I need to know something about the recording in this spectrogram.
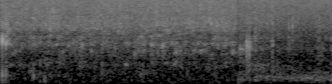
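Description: Near silence, with a faint steady hiss.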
